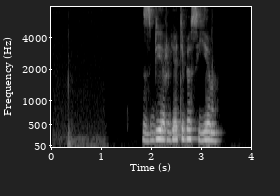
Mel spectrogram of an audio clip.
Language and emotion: Russian, neutral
